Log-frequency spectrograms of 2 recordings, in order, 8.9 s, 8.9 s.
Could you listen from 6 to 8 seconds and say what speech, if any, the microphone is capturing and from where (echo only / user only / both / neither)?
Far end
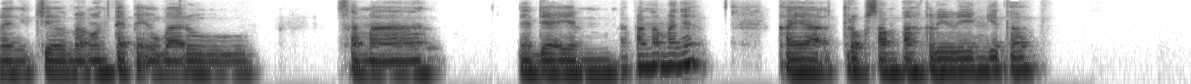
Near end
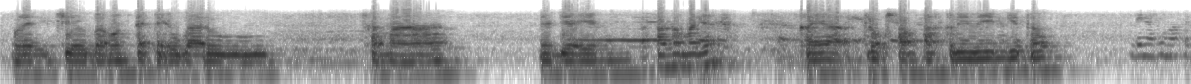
both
